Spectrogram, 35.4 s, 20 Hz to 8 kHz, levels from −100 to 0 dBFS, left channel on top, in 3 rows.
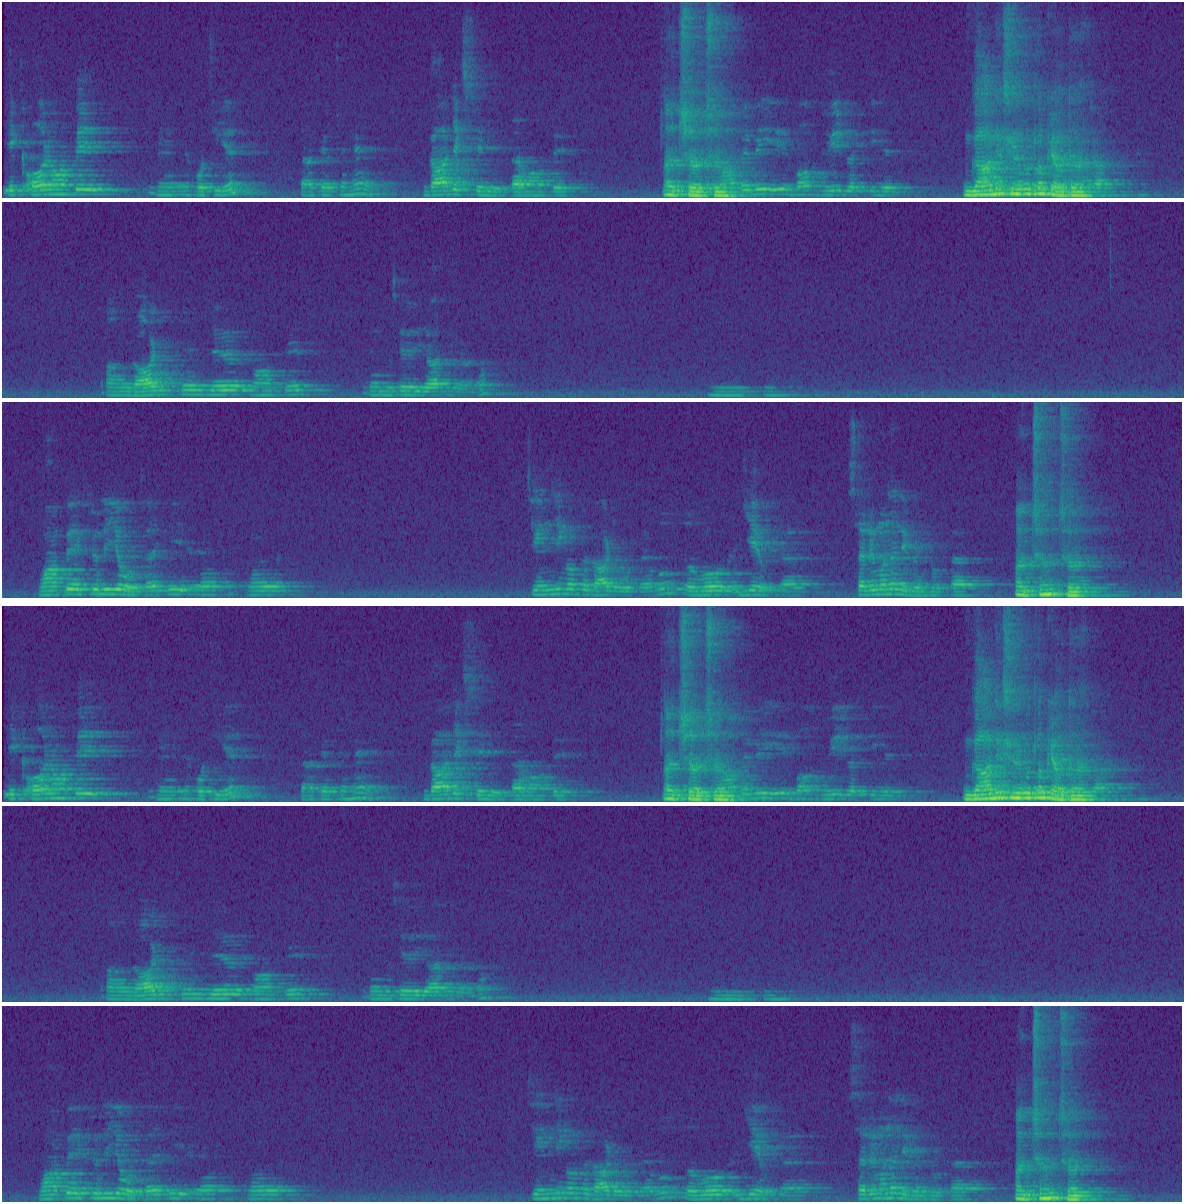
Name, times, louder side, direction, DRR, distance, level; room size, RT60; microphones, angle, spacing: voice 1, 0.0-1.0 1.5-2.4 3.0-3.7 4.2-5.6 7.1-9.0 9.7-11.0 11.3-11.5 12.9-14.8 15.4-16.7 18.9-19.8 24.0-26.5 28.9-31.7 32.2-33.4, left 2 dB, 50° left, 5 dB, 0.7 m, -35 dB
voice 2, 6.6-7.3 9.6-10.9 33.8-34.4, equal, 5° right, 0 dB, 0.7 m, -21 dB
8.1 x 4.8 x 3.7 m, 0.89 s
head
